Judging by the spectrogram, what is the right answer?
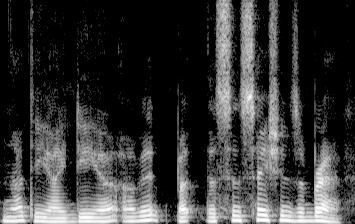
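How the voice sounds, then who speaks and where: A man's voice: on the high side, steady tone. Man leading a guided meditation. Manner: gentle, unhurried instruction with pauses. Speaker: meditation teacher.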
